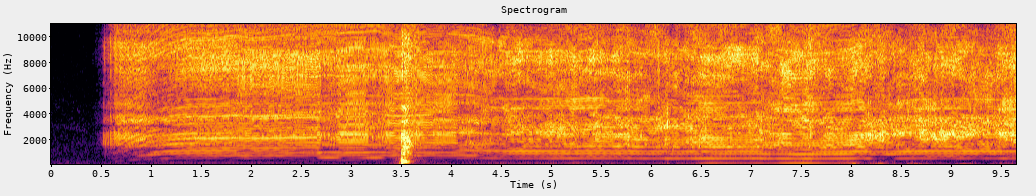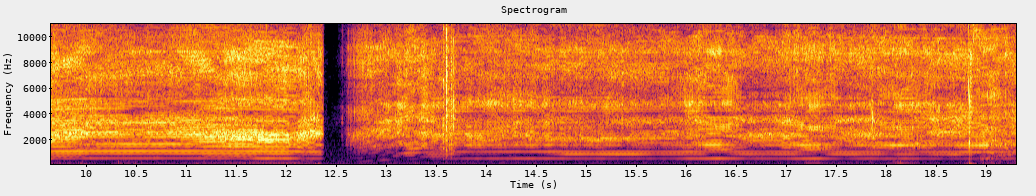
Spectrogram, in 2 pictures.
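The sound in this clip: An electric shaver buzzes as it is switched on to shave body hair. The steady, loud hum runs almost the whole clip, with a click early on, then cuts out briefly before starting up again and continuing to the end.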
